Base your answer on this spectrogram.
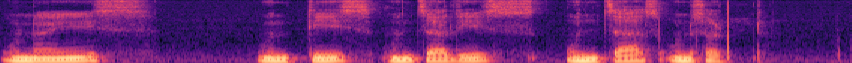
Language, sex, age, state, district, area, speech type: Nepali, male, 60+, West Bengal, Kalimpong, rural, spontaneous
